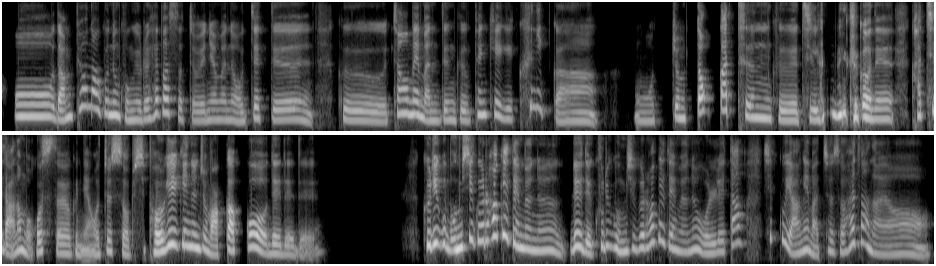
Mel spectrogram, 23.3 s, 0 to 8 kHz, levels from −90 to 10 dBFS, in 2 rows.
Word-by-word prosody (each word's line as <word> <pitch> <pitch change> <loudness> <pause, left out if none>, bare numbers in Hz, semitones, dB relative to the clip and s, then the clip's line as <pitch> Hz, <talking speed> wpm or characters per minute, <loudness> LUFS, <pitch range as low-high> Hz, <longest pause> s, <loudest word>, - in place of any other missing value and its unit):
어 245 0 +2
남편하고는 275 - 0
공유를 185 -2 -5
해 300 - -2
봤었죠. 305 - -5
왜냐하면은 185 +2 -7
어쨌든 185 -1 -5 0.3
그 170 -4 -4
처음에 295 -2 +2
만든 180 -4 -3
그 175 -1 -7
팬케익이 270 -8 -3
크니까 165 - -8 0.4
어 160 0 -9 0.2
좀 220 -2 0
떡 320 0 +3
같은 235 - 0
그 175 -4 -2
질감의 220 - +2
그거는 195 -4 +4 0.2
같이 255 0 +1
나눠 225 - 0
먹었어요. 195 -5 -2
그냥 80 - -6
어쩔 210 +7 -4
수 205 -4 +3
없이 155 +9 0
버리기는 300 - +6
좀 245 -4 -1
아깝고 210 - +4
네네네. 170 +2 -6 1.3
그리고 340 +2 +5
뭐 230 -2 +2
음식을 405 - +6
하게 - - +5
되면은 225 - +1
네네 230 - +2
그리고 295 +1 -3
음식을 250 +7 -1
하게 390 +2 -3
되면은 235 - -3
원래 185 -1 -4
딱 370 +3 -6 0.2
식구 450 -7 -6
양에 215 +2 -2
맞춰서 200 -2 -7
하잖아요. 165 - -7
215 Hz, 290 characters per minute, -22 LUFS, 180-280 Hz, 1.3 s, 버리기는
